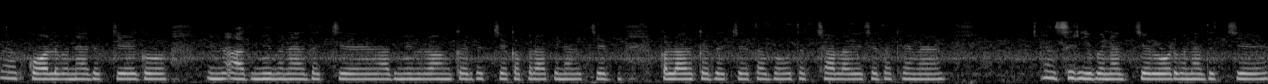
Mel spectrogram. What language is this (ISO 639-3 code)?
mai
